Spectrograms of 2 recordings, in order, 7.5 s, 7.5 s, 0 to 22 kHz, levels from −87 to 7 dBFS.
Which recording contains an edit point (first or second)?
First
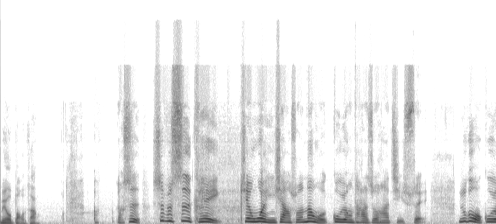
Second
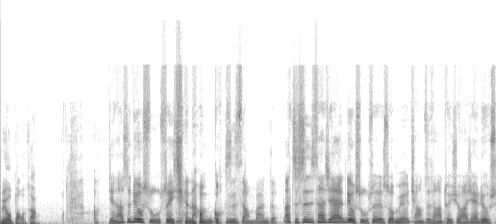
second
